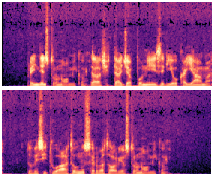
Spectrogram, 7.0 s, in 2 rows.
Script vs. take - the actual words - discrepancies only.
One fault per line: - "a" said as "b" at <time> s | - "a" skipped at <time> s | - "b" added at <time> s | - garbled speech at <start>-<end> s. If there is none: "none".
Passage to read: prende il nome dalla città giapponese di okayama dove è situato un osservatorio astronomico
- "nome" said as "astronomico" at 0.7 s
